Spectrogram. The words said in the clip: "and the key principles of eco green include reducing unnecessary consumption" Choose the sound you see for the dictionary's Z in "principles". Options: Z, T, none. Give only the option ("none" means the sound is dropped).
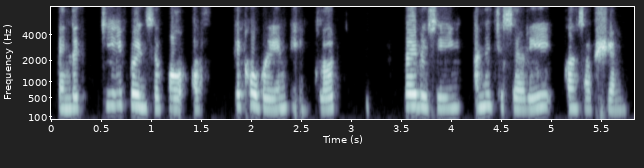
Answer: none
